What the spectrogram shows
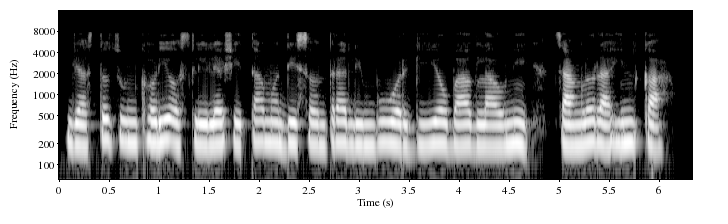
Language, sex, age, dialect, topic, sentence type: Marathi, female, 25-30, Varhadi, agriculture, question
